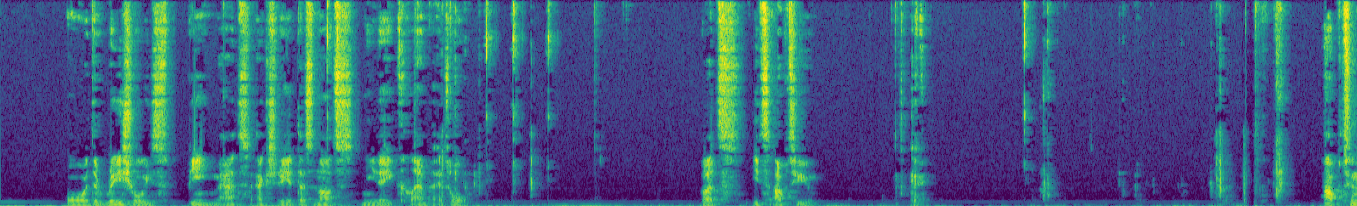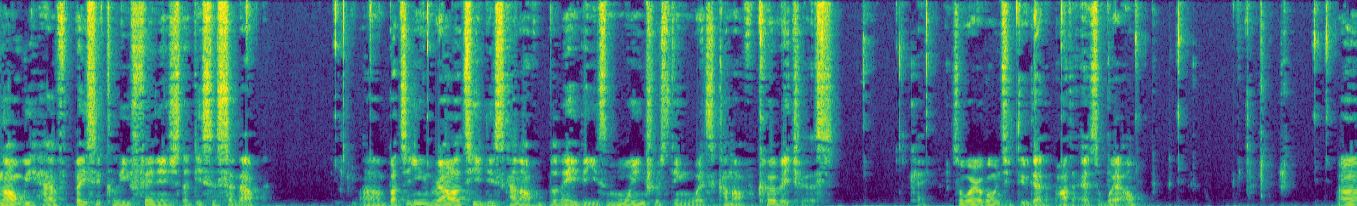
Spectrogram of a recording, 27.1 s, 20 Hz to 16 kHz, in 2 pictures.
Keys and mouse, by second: 3.3 click, 4.7 ctrl+x, 4.9 click, 5.5-10.3 shift+drag, 12.5 ctrl+alt+shift+w, 12.5 ctrl+alt+shift+q, 16.1 ctrl+middle click, 17.3 middle click, 20.9-22.3 d, 21.3 click, 22.3 click, 22.9 d, 23.0 d, 23.0 d, 23.8 middle click, 25.0-25.5 drag, 26.0 g.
